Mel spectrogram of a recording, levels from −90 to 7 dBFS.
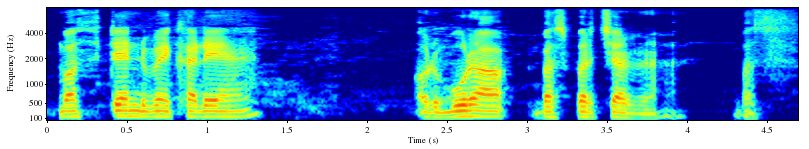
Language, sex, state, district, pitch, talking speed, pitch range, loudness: Hindi, male, Bihar, Begusarai, 145 Hz, 180 wpm, 135-150 Hz, -18 LUFS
